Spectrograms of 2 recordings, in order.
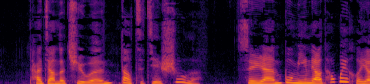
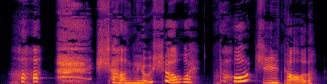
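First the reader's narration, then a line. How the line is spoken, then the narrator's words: Speaking through laughter. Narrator (Chinese): 她透过笑声说道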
